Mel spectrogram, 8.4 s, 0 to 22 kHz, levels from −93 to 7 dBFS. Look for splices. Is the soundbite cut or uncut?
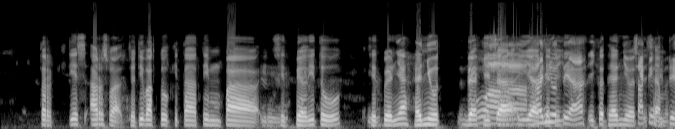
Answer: uncut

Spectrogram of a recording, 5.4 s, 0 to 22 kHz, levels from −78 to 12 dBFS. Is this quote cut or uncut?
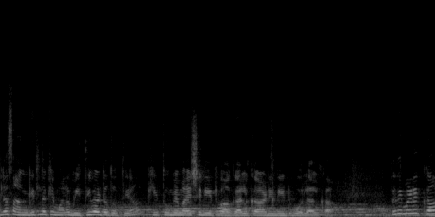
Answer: uncut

